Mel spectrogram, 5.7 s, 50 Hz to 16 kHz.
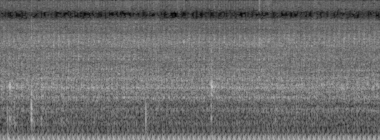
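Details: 2018 KTM Duke 250 left dead one year, first cold start after charging and reinstalling battery: steady quick single-cylinder thump, about two hundred beats a minute with occasional revs, no knocks or misses; running normally.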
